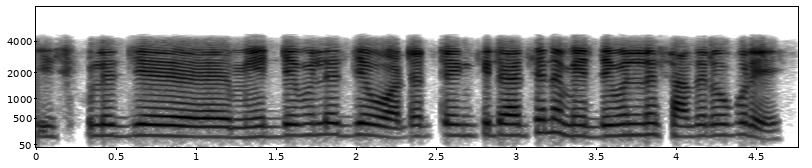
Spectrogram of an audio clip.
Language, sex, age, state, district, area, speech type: Bengali, male, 45-60, West Bengal, North 24 Parganas, rural, conversation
